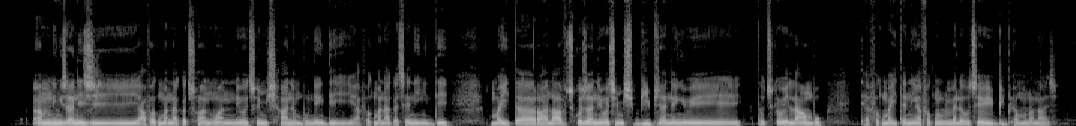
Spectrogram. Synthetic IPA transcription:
a̰miniɲizaniziafakimanakat͡su̥haniɦuanineat͡ʃiwemisi̥hanambuneɲid̪eafakumanakat͡ʃaniɲid̪e | maɦit̪əɾaɦalavit͡ʃi̥kʲozanieɦat͡ʃimisibibizaneɲweat̪ot͡ʃi̥kʲəwelambud̪̥eafakəmaɦit̪aniɲafakumilumelaoat͡ʃewebibiɦamunanazi̥

